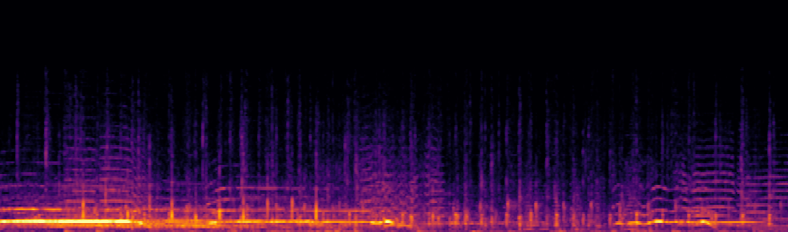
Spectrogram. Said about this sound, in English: But first, the woman who brought all of this to me, a big round of applause for a dear friend of mine, a brilliantly creative producer, boss woman, and just badass in general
